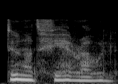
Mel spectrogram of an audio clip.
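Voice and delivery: soft, breathy near-whisper; gentle hushed reassurance. A narrator's reading. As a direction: soothe him gently, under the breath. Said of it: "she added gently".

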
